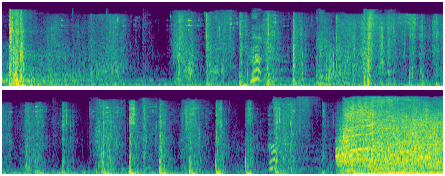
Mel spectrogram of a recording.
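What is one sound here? Footsteps crunch over snow and rock.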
